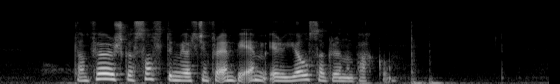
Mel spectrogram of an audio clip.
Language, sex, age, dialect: Faroese, female, 36-60, Suðurstreymoy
